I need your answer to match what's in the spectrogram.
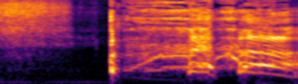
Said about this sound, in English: It's still itchy in my throat like a motherfucker. Yeah. But maybe I can get past it. Wait, if I take a hit of this, I can claim this made me cough.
